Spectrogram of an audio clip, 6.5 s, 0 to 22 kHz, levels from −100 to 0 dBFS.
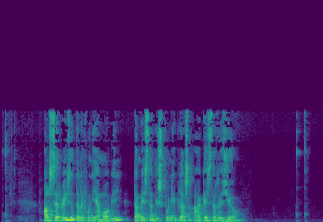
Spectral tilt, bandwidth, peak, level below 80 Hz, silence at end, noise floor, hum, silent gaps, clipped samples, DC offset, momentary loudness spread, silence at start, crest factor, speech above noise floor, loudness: -5 dB/octave; 11.5 kHz; -8 dBFS; -70 dBFS; 1.65 s; -80 dBFS; none; none; under 0.1%; under 0.1%; 10 LU; 0.1 s; 18 dB; 56 dB; -25 LUFS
